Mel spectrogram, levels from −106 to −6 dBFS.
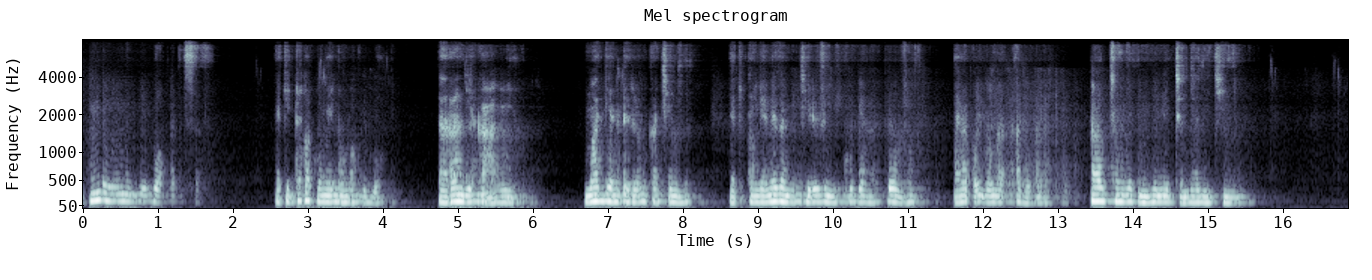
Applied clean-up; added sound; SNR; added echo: neural mask model DeepFilterNet 3.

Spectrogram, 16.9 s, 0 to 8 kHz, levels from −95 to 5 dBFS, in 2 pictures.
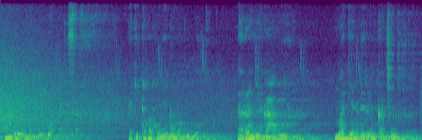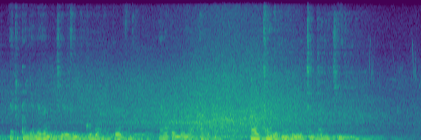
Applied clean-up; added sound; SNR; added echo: none; Car passing by; 13 dB; reverberation time 2.0 s.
